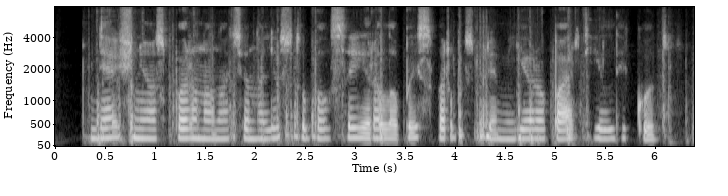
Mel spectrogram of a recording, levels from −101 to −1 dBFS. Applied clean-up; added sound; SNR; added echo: neural mask model RNNoise.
